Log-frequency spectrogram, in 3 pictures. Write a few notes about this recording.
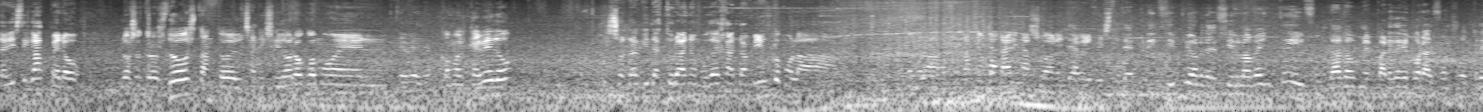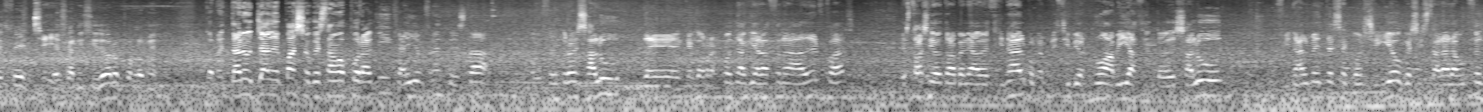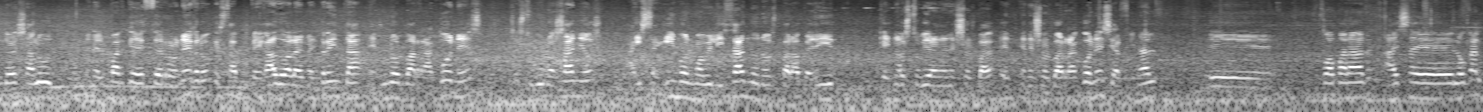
Pacífico Puente Abierto - Transecto - CEIP Calvo Sotelo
